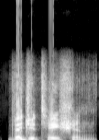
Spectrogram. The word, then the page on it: vegetation: American English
